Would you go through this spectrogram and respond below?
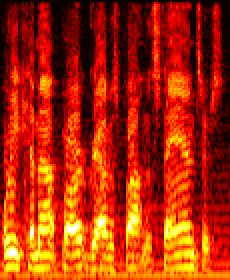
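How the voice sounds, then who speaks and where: A man with a hoarse voice and an Oklahoma accent, a race track promoter talking in a TV studio interview, upbeat and rambling with many restarts. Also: medium pitch, level tone, a little fast, soft background music, low-quality recording.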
